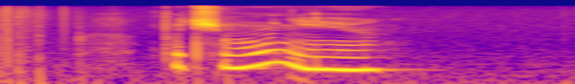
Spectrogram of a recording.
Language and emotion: Russian, sad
